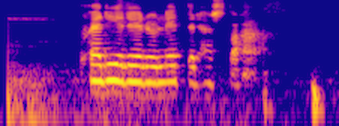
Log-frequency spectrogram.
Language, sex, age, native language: Icelandic, female, 9, Icelandic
